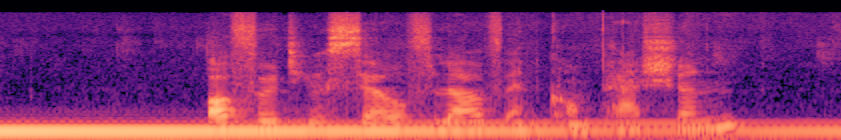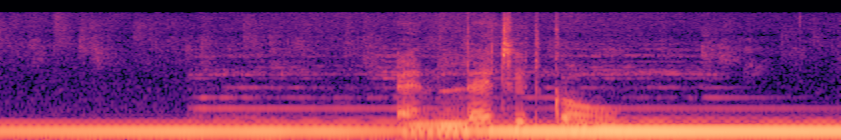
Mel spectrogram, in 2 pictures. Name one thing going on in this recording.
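A woman speaks calmly and softly into a microphone.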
